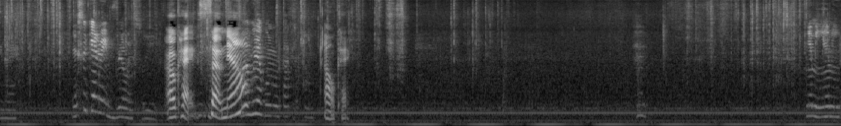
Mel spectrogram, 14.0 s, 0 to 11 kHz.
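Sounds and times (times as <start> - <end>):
child's voice: 0.0 - 0.4, 1.2 - 2.7, 4.1 - 5.3, 13.4 - 14.0
steady low hum: 0.0 - 14.0.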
